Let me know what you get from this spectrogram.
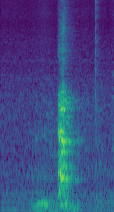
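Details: An Airedale Terrier and a Standard Poodle at play: a low rumbling growl gives way to one sharp, loud bark, then a faint short yip, over a steady low hum.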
